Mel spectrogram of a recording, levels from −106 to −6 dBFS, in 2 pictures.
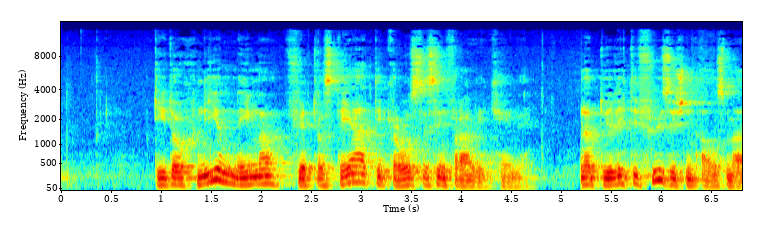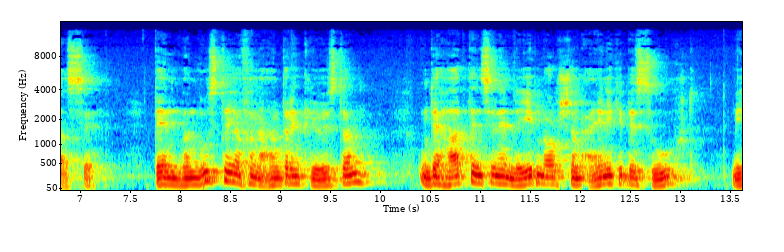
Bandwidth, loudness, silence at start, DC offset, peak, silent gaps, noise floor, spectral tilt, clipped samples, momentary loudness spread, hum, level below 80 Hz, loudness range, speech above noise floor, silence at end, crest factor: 11.5 kHz; -20 LUFS; 0 s; under 0.1%; -4 dBFS; none; -55 dBFS; -7 dB/octave; under 0.1%; 10 LU; none; -46 dBFS; 3 LU; 36 dB; 0 s; 16 dB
